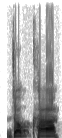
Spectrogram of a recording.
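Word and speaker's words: যক্ষ্মা: যেমন বিশ্বয় কুশীল তিন নম্বর হচ্ছে মফালা যুক্ত বর্ণের সাথে আসলে মফালা উচ্চারিত হয় না যেমন যক্ষা লক্ষমীপুর চার নম্বর হচ্ছে মফালা ম গ ম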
